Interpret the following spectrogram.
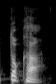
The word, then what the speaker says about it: Tuqa: How do I pronounce that name? Toka. Yeah, Okay, how are you doing?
